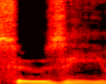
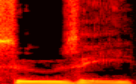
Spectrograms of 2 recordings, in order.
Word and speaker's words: Susie: So it's Johnny loves Susie. So the stress syllable of Susie has to go on the beat at the end.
